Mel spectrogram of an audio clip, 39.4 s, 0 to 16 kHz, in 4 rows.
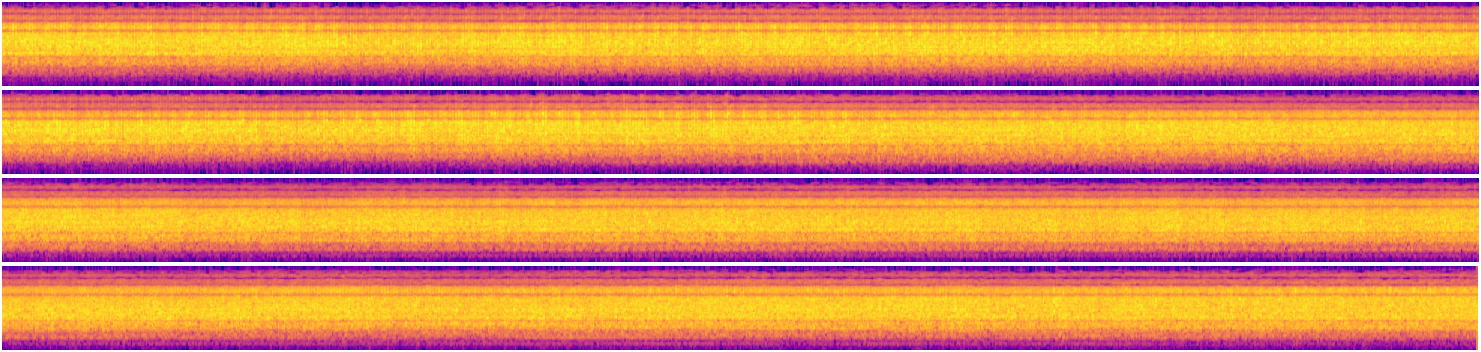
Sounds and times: Heavy engine (low frequency): 0:00.0 - 0:39.3
Vehicle: 0:00.0 - 0:39.3.

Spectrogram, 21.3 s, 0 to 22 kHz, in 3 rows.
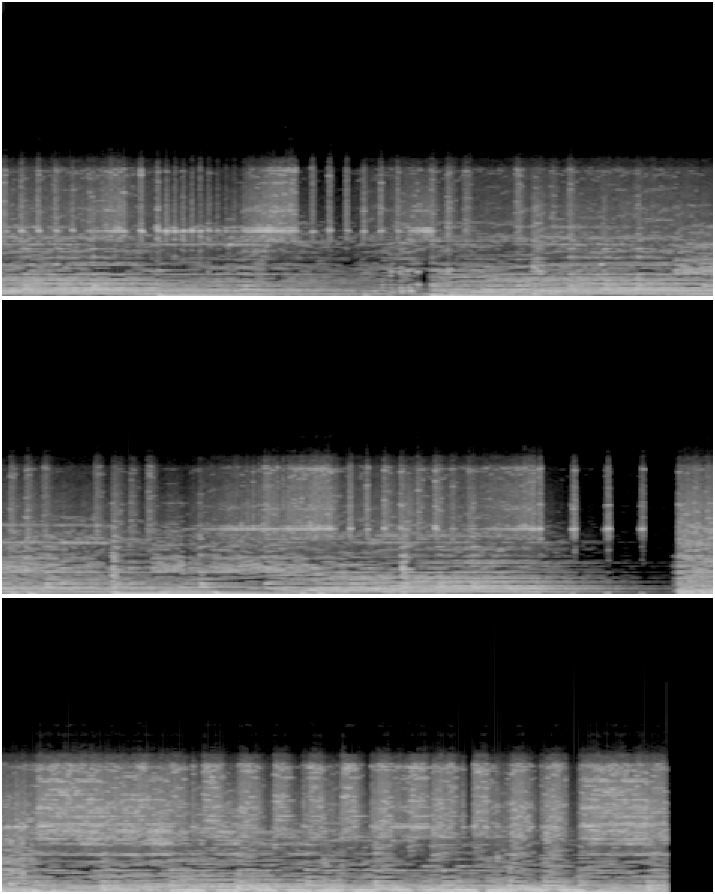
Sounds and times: Music: 0:00.0 - 0:20.9.

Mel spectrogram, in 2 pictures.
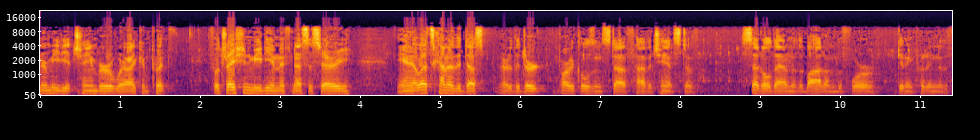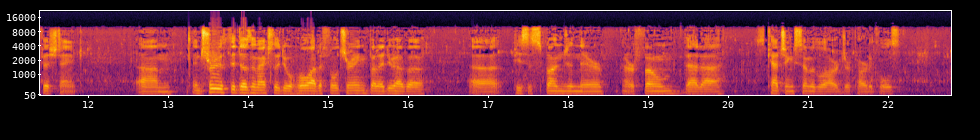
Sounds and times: Speech: 0:00.0 - 0:03.9, 0:04.5 - 0:08.2, 0:08.8 - 0:11.9, 0:12.6 - 0:22.2
Pour: 0:00.0 - 0:22.7.

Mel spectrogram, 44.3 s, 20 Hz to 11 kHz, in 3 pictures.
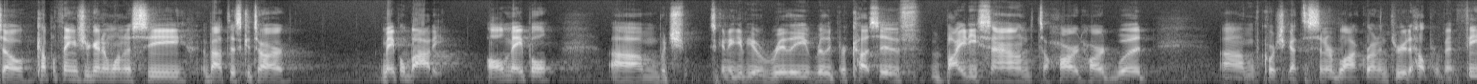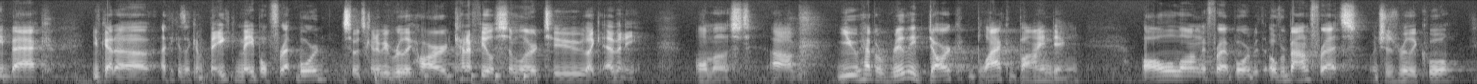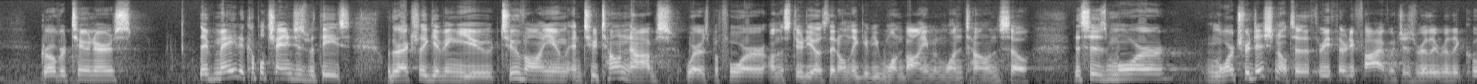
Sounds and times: Speech: 0:00.0 - 0:03.0, 0:03.8 - 0:11.5, 0:12.2 - 0:25.6, 0:26.2 - 0:44.3.

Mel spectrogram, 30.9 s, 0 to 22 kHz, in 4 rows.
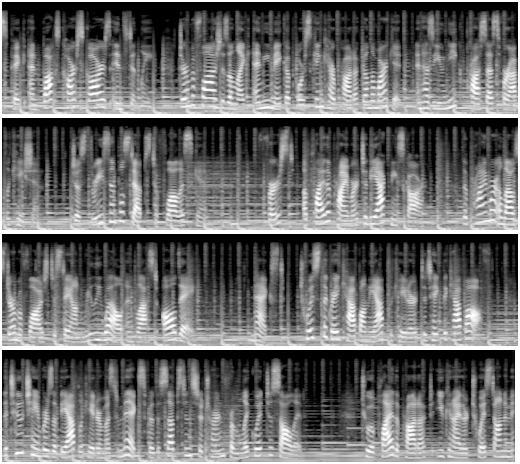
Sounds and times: Speech: 0:00.0 - 0:10.9, 0:11.8 - 0:14.1, 0:14.7 - 0:18.4, 0:19.2 - 0:27.8, 0:28.7 - 0:30.9
Music: 0:00.0 - 0:30.9.

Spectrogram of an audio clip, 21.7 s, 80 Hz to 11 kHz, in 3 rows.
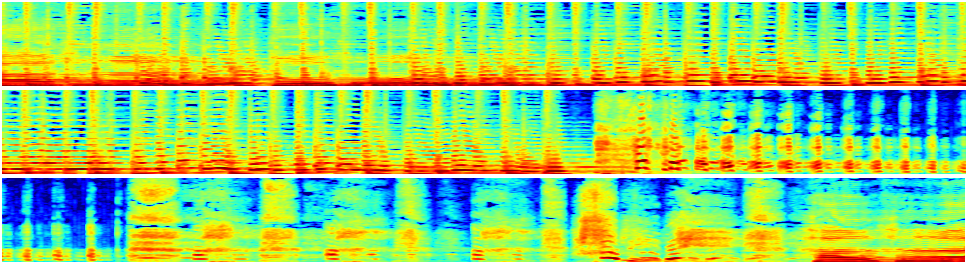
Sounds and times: Music: 0:00.0 - 0:12.1.

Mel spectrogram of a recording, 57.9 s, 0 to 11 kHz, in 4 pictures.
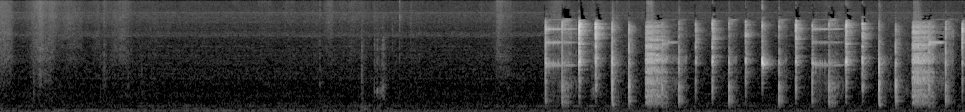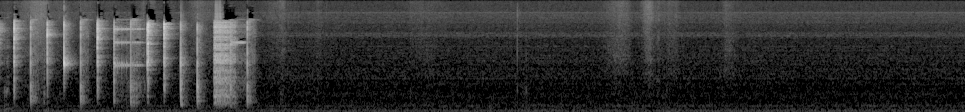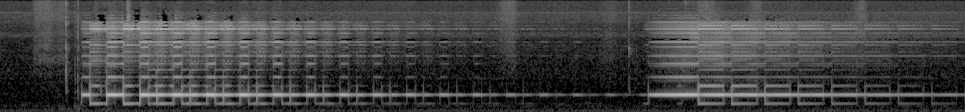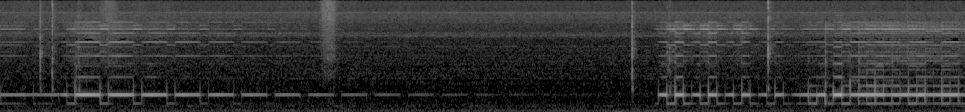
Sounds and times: Synthesizer: 0:08.2 - 0:18.3, 0:30.2 - 0:48.8, 0:53.3 - 0:57.9.

